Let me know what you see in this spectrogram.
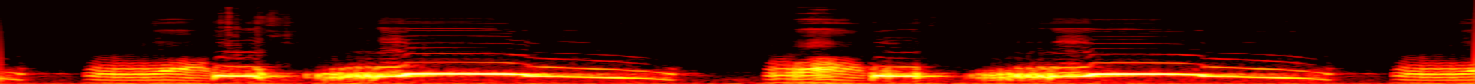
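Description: Female white puter pelung (Barbary dove) cooing. It calls twice, each time a short rough stuttered note followed by a long drawn-out coo that rises, holds, then slides down in pitch.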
